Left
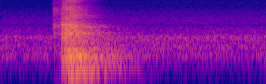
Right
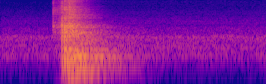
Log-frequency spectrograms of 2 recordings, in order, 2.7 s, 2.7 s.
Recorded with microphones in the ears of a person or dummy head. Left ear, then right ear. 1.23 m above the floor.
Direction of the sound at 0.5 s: 80° right.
